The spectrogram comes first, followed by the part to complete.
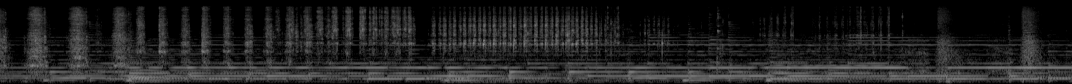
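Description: Background music with held notes, over short, repeated strokes of a hand tool scraping wood, densest in the first few seconds.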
